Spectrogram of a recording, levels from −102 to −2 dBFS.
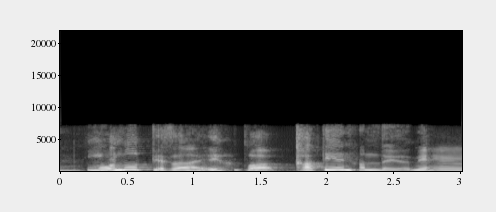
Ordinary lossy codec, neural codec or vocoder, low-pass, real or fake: none; codec, 16 kHz, 2 kbps, X-Codec, HuBERT features, trained on balanced general audio; 7.2 kHz; fake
